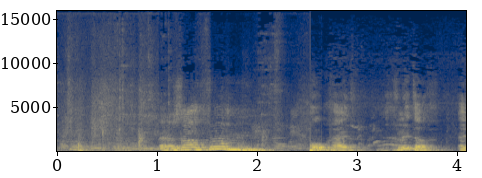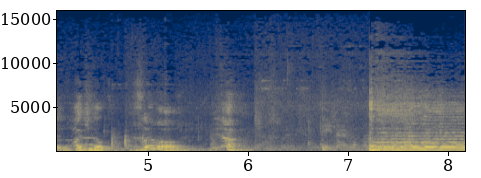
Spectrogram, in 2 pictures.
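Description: A man speaks through a microphone over loudspeakers.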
